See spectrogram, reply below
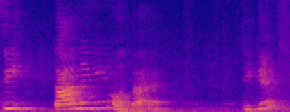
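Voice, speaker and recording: A woman with a high voice teaches young children in an unhurried, patient way, repeating each word and often checking that they follow. She is heard from a distance in a very echoey room. A faint noise runs underneath. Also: big pitch swings. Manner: slow, patient, repeats each word and keeps saying "theek hai". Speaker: primary school Hindi teacher. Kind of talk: online class lesson.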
